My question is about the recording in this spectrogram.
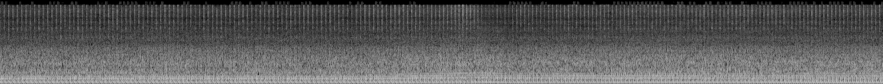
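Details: Free Hyper Tough 20-inch push mower on first start after cleaning the carburetor and gas tank, with fresh gas and off-brand Seafoam treatment added. Even, steady drone with a small pitch shift midway, no misses or surging, not shaking. Normal running.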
